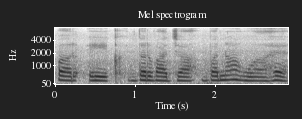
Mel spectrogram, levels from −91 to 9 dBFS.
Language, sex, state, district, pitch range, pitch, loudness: Hindi, female, Punjab, Fazilka, 205-230 Hz, 215 Hz, -15 LUFS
